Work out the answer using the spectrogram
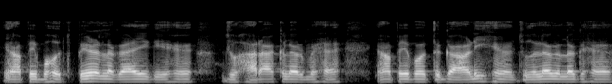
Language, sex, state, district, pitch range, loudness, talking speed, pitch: Hindi, male, Jharkhand, Deoghar, 120-125 Hz, -16 LUFS, 205 wpm, 120 Hz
